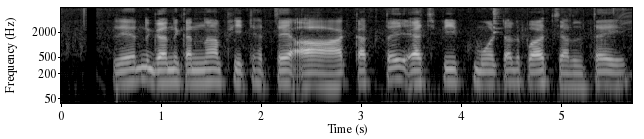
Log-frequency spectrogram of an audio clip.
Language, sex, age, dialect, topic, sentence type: Maithili, male, 18-24, Southern/Standard, agriculture, question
